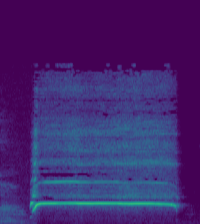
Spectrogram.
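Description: A small plastic toy whistle blown once in a single steady, breathy, high note lasting about a second and a half, very loud.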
